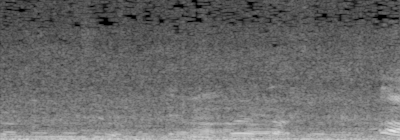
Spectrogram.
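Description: Men's voices in casual conversation, with a steady low rumble underneath.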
